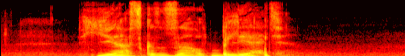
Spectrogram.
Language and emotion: Russian, angry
